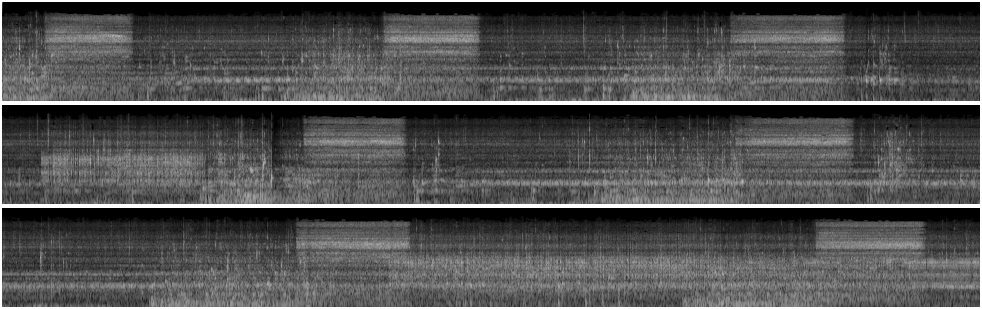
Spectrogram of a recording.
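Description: Scuba diver breathing through an Atomic regulator underwater: a short hiss of inhalation followed by a longer low rumble of exhaled bubbles, about seven breaths, one every four to five seconds. A steady whine runs underneath.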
